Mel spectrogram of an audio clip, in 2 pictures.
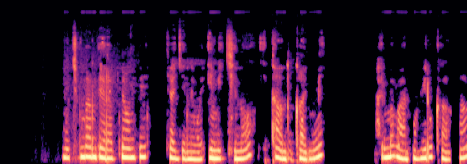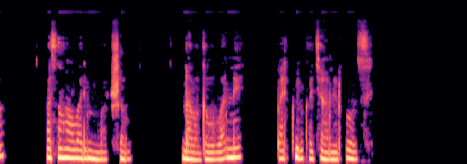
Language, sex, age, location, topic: Kinyarwanda, female, 36-49, Kigali, health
